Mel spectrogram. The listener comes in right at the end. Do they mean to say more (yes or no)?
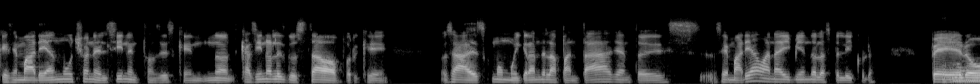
no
